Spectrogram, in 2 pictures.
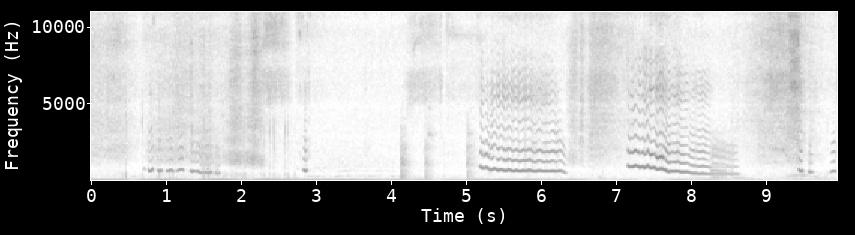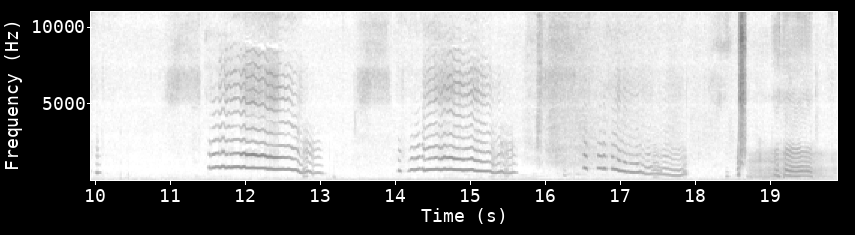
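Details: Sixteen-day-old Labrador Retriever puppy of a field line, napping after milk, makes drawn-out quavering whines and moans every couple of seconds, some sliding downward, a few fainter, over a low indoor hum and rustling.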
